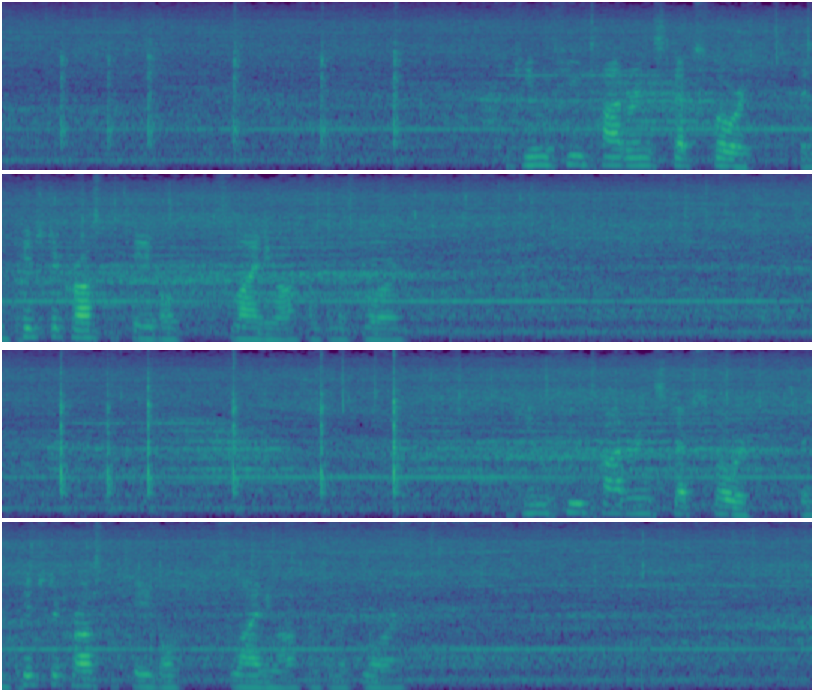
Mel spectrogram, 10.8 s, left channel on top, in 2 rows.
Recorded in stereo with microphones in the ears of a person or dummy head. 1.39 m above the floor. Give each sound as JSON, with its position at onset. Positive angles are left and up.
{"t": 0.4, "sound": "hammering", "side_deg": -70, "distance_m": 1.0}
{"t": 3.4, "sound": "a man speaking", "side_deg": 40, "distance_m": 2.0}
